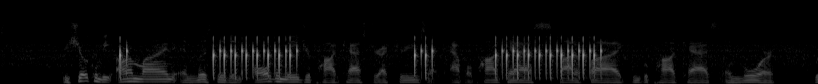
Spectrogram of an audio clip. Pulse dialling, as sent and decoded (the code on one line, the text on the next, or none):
1 / 8 / 2 / 10
1 8 2 0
